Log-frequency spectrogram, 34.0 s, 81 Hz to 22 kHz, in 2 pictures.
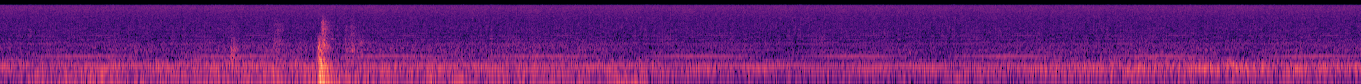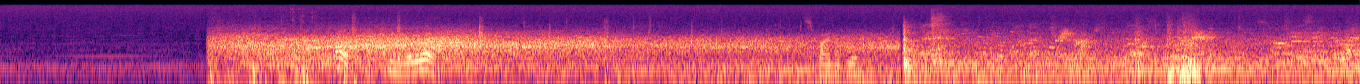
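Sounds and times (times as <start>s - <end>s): faint steady hum: 0.0s - 34.0s
street noise: 19.5s - 34.0s
wind rumbling on microphone: 19.6s - 28.3s.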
